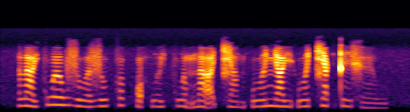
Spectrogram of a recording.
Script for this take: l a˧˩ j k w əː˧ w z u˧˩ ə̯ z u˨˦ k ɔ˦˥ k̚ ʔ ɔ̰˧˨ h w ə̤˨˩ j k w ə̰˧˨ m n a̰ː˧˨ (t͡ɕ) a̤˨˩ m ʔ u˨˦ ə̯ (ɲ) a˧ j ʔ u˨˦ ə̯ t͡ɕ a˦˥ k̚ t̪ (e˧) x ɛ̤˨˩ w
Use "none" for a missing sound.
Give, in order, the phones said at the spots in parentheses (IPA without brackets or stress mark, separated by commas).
t͡ɕ, ɲ, i˧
